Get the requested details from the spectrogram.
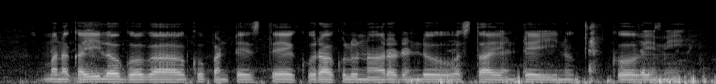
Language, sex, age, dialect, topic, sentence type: Telugu, male, 51-55, Southern, agriculture, statement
